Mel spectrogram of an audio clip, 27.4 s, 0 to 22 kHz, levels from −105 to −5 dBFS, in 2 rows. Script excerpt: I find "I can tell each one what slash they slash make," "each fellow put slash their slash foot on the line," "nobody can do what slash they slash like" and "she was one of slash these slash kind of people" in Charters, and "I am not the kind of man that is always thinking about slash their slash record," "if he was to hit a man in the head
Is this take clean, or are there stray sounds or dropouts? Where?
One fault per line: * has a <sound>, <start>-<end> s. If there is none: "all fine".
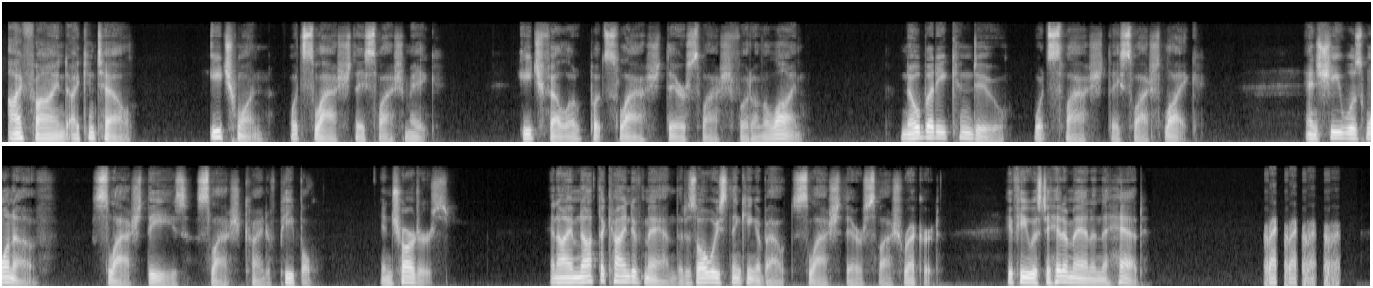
* has a laugh, 26.3-27.1 s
